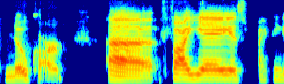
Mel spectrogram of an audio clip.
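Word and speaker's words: Fage: is it low carb i eat faye which is spelled f-a-g-e i'll also eat two good sometimes they are low-carb but they are not like no carb uh faye is i think it's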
